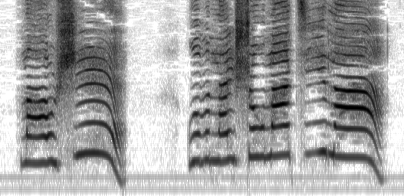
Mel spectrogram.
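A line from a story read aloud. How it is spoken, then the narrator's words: Shrill shout. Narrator (Chinese): 栀子尖着嗓子叫了起来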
